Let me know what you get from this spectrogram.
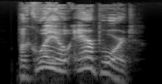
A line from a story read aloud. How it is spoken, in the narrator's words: gasped in one voice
